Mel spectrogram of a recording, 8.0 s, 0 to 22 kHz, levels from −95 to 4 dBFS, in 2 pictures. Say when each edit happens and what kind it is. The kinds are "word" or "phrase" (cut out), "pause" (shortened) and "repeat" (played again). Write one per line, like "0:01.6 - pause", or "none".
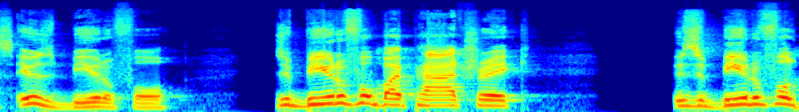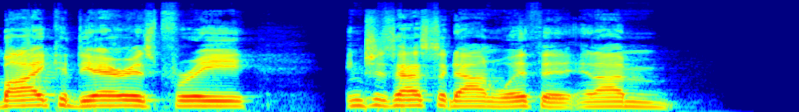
0:01.9 - word
0:04.0 - word
0:04.8 - word
0:05.8 - word
0:06.3 - word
